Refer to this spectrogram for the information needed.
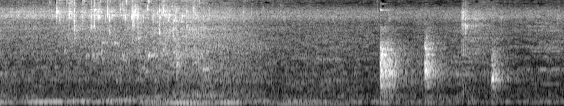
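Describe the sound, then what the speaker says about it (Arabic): A glass of water pours steadily into a metal saucepan for a couple of seconds, followed by a few short clinks and splashes, close and clear without speech. "ناخذوا واحد كاس ديال الماء، غنعملوه في واحد الكاسرونه"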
